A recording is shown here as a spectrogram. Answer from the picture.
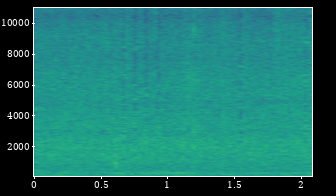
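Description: A steady low mechanical hum with a faint hiss underneath, unchanging throughout.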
